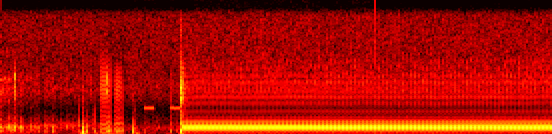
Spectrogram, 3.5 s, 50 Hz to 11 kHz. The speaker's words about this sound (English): The next one is Morrisville, just a reasonably large-sized step for Vermont, which is not very large, and it had new CDO tones. Now, as of 1975 summer, it still has its original dial tone.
